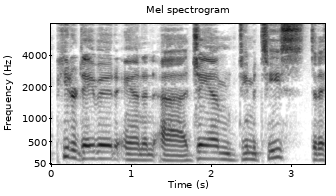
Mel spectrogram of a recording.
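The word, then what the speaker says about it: DeMatteis: I seem to think recall Peter David and uh JM Deatise, did I say it right?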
